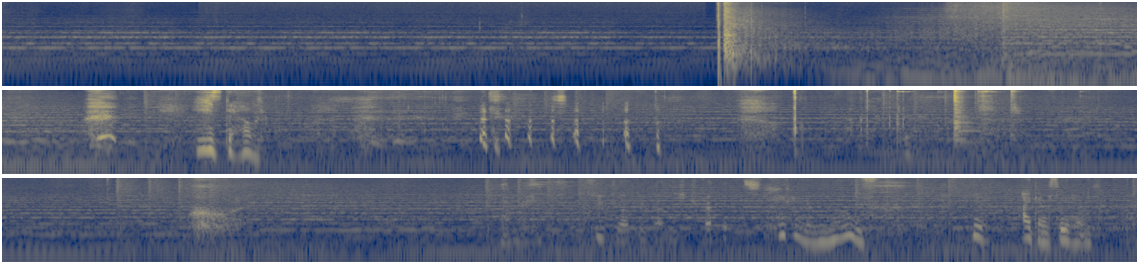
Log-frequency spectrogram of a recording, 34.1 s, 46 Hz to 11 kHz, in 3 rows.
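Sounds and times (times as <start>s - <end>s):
soft background music: 0.0s - 34.0s
rifle shot: 7.2s - 8.4s.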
